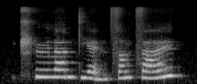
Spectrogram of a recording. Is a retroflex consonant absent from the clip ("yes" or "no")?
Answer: no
